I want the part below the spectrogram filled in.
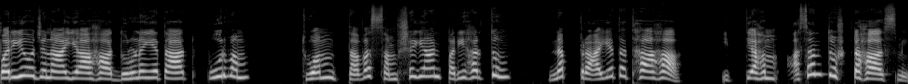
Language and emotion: Sanskrit, angry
